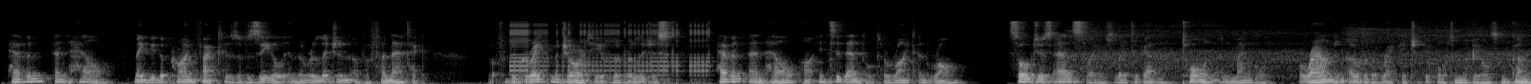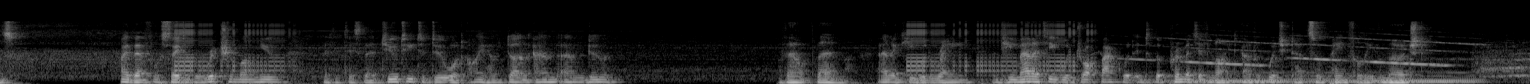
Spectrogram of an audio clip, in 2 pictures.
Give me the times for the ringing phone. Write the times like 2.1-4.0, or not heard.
5.0-7.2, 17.0-18.4, 24.4-26.3.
